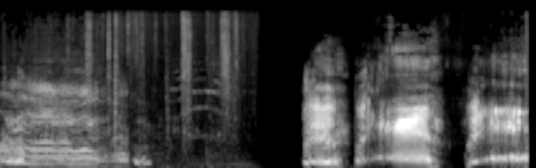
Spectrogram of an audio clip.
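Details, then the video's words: Domesticated dromedary camel bellowing: a long, low, harmonic groan, then a pause, then three loud gurgling, roaring bursts, the middle one strongest and rising in pitch. "CAMEL VOICE | CAMELUS | DOMESTICATED | WORKING ANIMALS | DROMEDARY | BELLOWS | BLEATING"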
